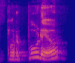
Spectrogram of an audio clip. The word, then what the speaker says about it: purpúreo: Entonces, purpúreo es una palabra esdrújula y debería llevar tilde en la segunda U, purpúreo, ¿no?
